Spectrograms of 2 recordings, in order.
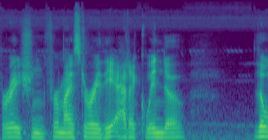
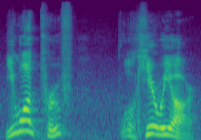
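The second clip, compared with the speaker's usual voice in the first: sharp indignant outburst; angry; 5 semitones higher, 7 dB louder than usual. Acted. Carter snapping indignantly at Manton for doubting him. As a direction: cut him off hotly.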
